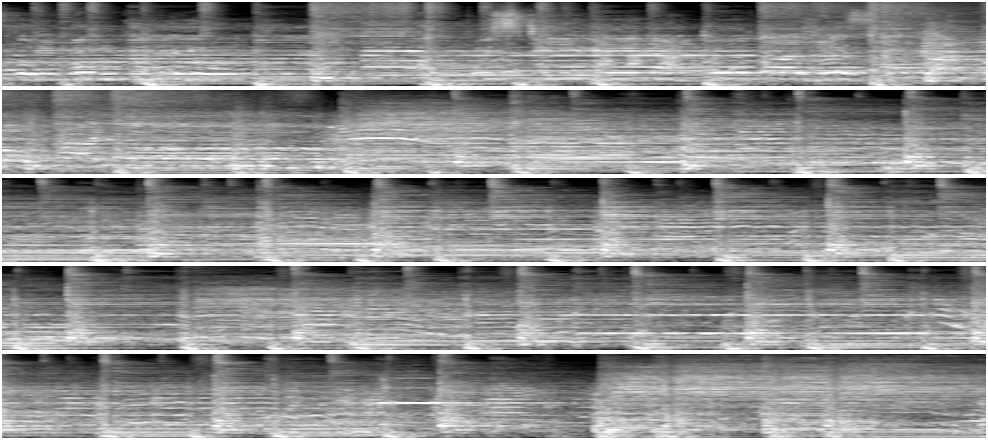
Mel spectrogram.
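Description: Live rock band playing: electric and acoustic-electric guitars with bass over a drum kit keeping a steady beat.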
